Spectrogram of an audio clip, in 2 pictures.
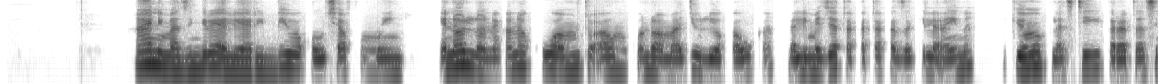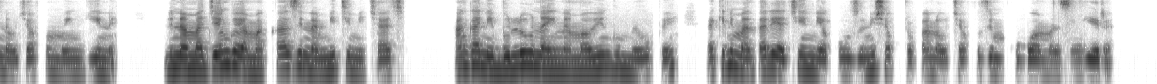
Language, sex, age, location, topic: Swahili, female, 25-35, Nairobi, government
